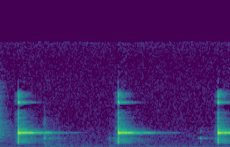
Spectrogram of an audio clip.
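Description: Metronome ticking at about one click a second: two short, ringing pings.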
